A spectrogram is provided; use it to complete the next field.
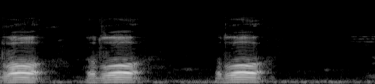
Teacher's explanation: را کی ادائیگی میں پشتی زبان بھی داخل ہے، اور اس میں ایک دانت اور کم ہو گیا، یعنی نون میں کم ہو گیا تھا تو را میں ایک اور کم ہو گیا.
